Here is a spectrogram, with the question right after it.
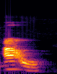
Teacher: Porque não vai ocorrer a perda de fonema, ou seja, som. Quando eu pronuncio ao, eu consigo identificar tanto o som do a como o som do o. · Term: combinação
